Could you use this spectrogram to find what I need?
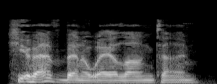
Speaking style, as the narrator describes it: laughed Viper Two

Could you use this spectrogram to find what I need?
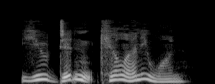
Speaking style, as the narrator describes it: I said

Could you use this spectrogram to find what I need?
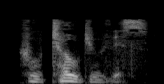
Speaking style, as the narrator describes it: he hissed

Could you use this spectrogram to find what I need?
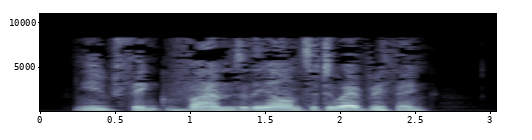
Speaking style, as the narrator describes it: grumbled Griffin

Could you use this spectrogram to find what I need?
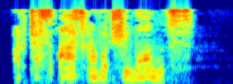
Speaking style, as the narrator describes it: Nona whispered

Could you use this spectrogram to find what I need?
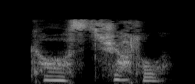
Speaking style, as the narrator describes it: Lane breathed

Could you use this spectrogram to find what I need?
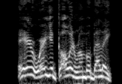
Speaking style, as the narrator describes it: Brunner shouted

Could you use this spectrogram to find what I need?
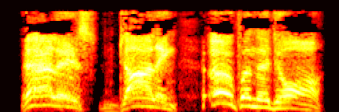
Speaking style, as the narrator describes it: Mayfair shouted

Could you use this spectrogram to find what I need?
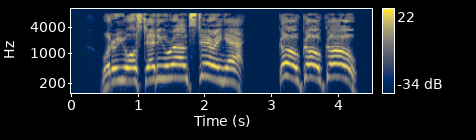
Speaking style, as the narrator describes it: Aten shouted

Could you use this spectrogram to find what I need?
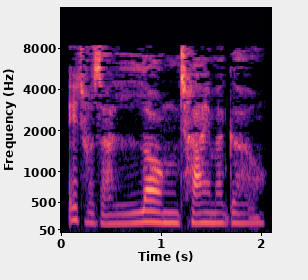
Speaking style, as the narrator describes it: I said softly

